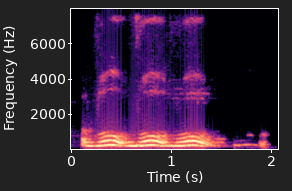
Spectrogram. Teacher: ওয়া আর বায়ের মধ্যবর্তী একটা উচ্চারণ হবে।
